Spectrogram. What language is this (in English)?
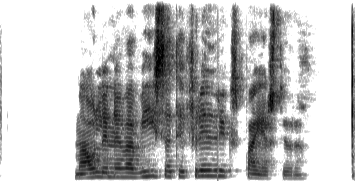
Icelandic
